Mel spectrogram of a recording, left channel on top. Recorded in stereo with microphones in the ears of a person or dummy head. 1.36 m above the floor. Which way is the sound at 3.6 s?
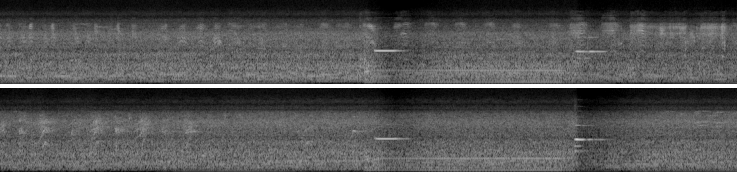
65° left (ahead or behind).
